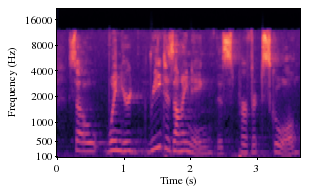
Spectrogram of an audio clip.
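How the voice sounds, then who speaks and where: A woman speaks with lively intonation, with audible room echo and noticeable background noise around her. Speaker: audience questioner, radio journalist. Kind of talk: audience question. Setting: conference hall audience. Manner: loud.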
